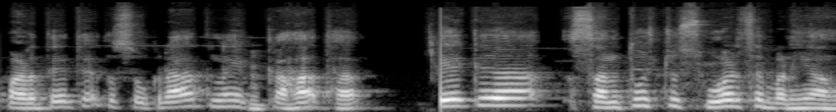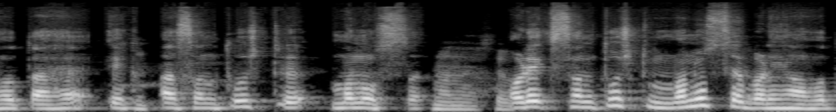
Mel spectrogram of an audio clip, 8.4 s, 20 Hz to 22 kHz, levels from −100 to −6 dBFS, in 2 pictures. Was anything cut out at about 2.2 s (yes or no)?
yes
